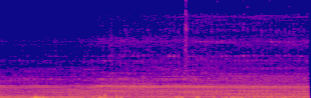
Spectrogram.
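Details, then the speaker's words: Curbside Frigidaire gas dryer on start: motor hums steadily but the drum doesn't turn, no tumble or belt slap; drum spins freely with no resistance by hand, so the belt isn't connected to the motor: broken drive belt. "I hear the motor moving but the drum is not moving this is a broken belt yeah I'd say it's just maybe a broken belt"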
